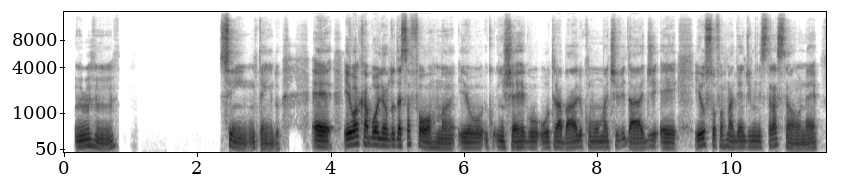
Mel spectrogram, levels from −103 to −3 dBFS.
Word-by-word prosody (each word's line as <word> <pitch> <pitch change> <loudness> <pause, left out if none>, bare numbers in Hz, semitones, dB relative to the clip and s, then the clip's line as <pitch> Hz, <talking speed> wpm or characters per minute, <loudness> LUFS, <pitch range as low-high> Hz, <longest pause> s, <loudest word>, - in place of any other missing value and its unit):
Uhum. 105 -4 -2 1.6
Sim, 85 -3 -3
entendo. 80 -6 -7 0.4
Eh, 110 -1 +7 0.2
eu 140 - +9
acabo 150 -2 +3
olhando 130 -2 +3
dessa 125 +3 +1
forma. 90 - +1
Eu 95 -1 -1
enxergo 100 -1 -1
o 100 - -2
trabalho 100 0 +1
como 100 -2 -6
uma 100 +1 -3
atividade. 100 -1 -2
Eh, 90 0 -1 0.3
eu 130 - +3
sou 140 - -3
formado 105 -4 -4
em - - 0
administração, 105 -4 -4
né. 85 +5 -4
100 Hz, 120 wpm, -21 LUFS, 90-110 Hz, 1.6 s, eu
